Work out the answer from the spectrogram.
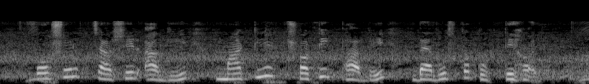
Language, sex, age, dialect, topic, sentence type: Bengali, female, 18-24, Standard Colloquial, agriculture, statement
